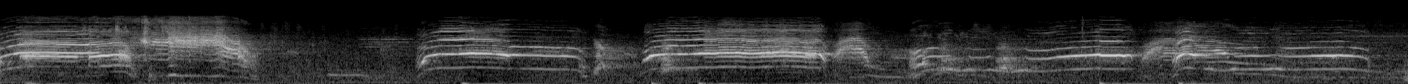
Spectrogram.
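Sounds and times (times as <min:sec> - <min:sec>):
angry cat yowling: 0:04.2 - 0:13.7.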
